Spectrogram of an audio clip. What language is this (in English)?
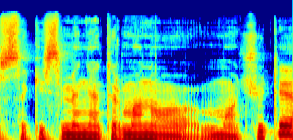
Lithuanian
